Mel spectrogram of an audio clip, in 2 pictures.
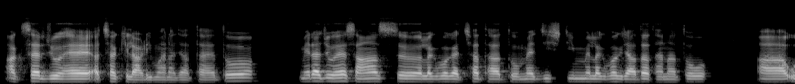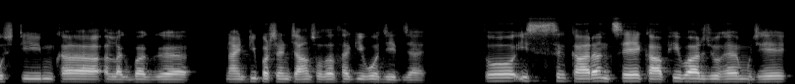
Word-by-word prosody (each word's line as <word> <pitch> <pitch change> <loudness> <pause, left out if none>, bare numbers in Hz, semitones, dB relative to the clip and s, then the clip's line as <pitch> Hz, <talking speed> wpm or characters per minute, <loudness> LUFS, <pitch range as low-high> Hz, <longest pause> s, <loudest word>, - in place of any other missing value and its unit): अक्सर 145 -1 +2
जो 135 -1 +3
है 130 0 +6
अच्छा 140 - 0
खिलाड़ी 110 -4 -1
माना 110 0 -7
जाता 110 +1 -7
है। 110 - -4
तो 155 - 0 0.7
मेरा 150 +1 +4
जो 150 -1 +1
है 155 - +5
साँस 140 +1 0
लगभग 135 -1 0
अच्छा 135 - -3
था 125 0 +2
तो 125 - -5
मैं 125 +1 -4
जिस 140 +2 -8
टीम 140 -1 -8
में 135 - -3
लगभग 130 +1 -2
जाता 130 +1 +2
था 120 - -5
ना 120 0 -5
तो 130 -1 -3 0.6
अ, 130 -1 +2
उस 135 +1 -4
टीम 135 0 -5
का 130 -1 +4
लगभग 120 0 -2 0.7
90 125 +2 -2
परसेंट 130 -1 -2
चांस 125 +1 +1
होता 125 0 +1
था - - +2
कि 130 +1 -7
वो 130 +1 -1
जीत 115 -2 -5
जाए। 110 -1 -7 0.6
तो 160 0 +3
इस 165 -1 -2 0.3
कारण 145 +2 +5
से 150 0 +5
काफ़ी 130 +4 +3
बार 140 -2 +6
जो 130 -1 -3
है 130 +1 +2
मुझे 130 +1 -3
130 Hz, 185 wpm, -23 LUFS, 125-140 Hz, 0.7 s, है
